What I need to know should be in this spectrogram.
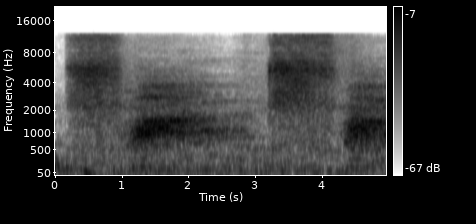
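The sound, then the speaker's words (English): Slow, deep breathing during a yoga-style meditation, two rounds of long airy breaths, each a soft hiss that swells and fades, steady and fairly quiet with no talking. “So we'll take an inhale, relax.”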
